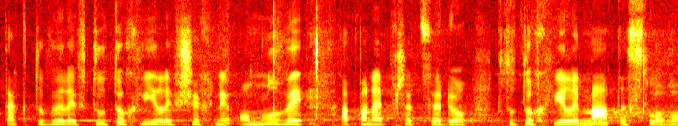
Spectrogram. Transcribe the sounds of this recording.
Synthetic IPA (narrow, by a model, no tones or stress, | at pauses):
t̪akt̪obɪlɪft̪ut̪o̞xviːlɪfʃɛxnɪʔomluvɪʔapanɛpr̝̥ɛt̪t͡sɛdo̞ft̪ut̪oxviːlɪmaːt̪ɛslovo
